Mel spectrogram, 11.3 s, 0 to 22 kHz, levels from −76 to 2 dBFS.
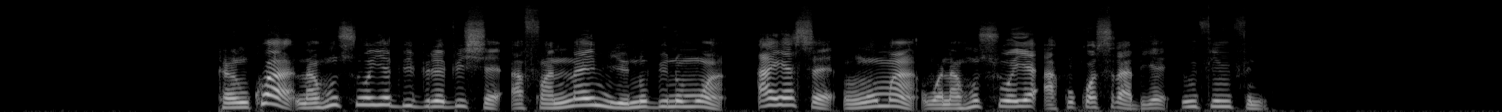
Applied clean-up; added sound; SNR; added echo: neural mask model DeepFilterNet 3.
